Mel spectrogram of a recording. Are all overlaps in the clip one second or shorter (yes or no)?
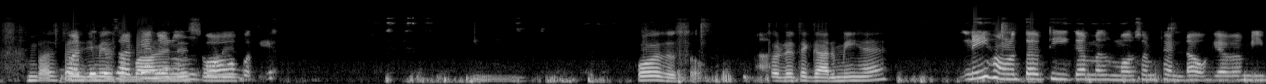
no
